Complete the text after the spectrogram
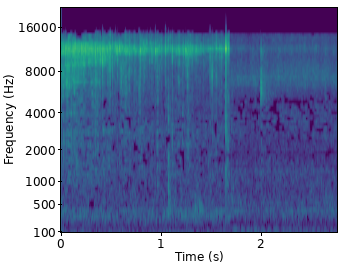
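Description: Hot oil sizzles and crackles as patties fry.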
